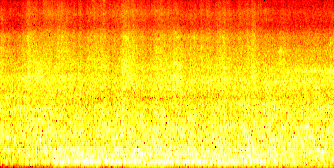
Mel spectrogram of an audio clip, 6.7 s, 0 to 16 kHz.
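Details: Ansaldo Breda light rail car no. A19 (Ankara A1 line), built in Italy 1996, AEG motors, three-car set: loud continuous rolling roar with uneven rumble and rattle throughout the run, excessive running noise, no clear cause.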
